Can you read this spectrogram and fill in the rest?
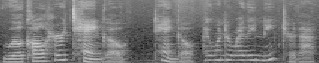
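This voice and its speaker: A woman reads a picture book aloud for young children, expressively, pausing to add simple comments of her own. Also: mid-range voice, animated, creaky, slightly rough. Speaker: storybook reader.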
